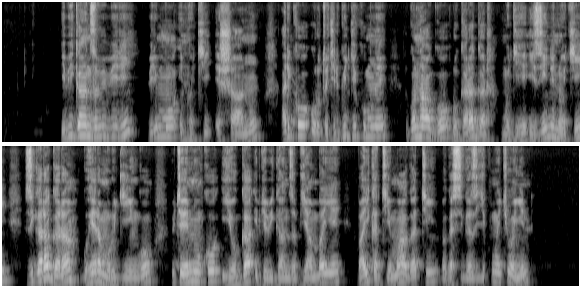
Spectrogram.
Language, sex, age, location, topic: Kinyarwanda, male, 36-49, Kigali, health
